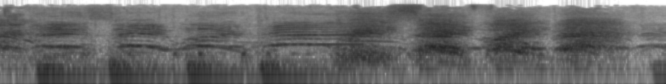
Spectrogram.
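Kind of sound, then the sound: crowd, protest crowd chanting slogans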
